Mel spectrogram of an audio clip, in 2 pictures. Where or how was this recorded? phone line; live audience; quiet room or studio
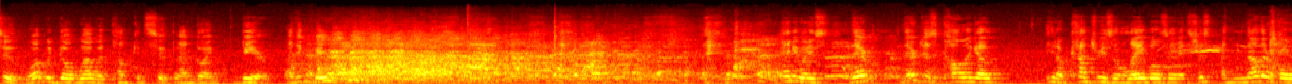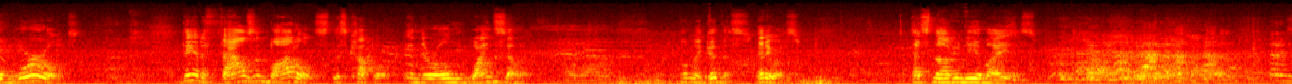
live audience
